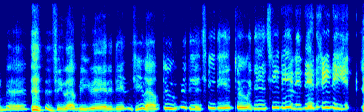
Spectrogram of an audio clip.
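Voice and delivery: high, wailing fake sob; mock crying. Comic imagining himself crying over five girls, high mock wail. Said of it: "I could be crying over".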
